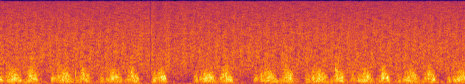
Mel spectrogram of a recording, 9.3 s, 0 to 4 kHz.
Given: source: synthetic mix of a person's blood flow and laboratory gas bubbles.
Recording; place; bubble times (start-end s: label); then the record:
Doppler ultrasound of blood flow; precordium
1.48-1.55 s: bubbles
6.67-6.85 s: bubbles
From the record:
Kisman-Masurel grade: 121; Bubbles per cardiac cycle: 1 to 2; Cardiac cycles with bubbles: 10 to 50%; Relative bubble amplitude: barely perceptible (0.100 to 0.250); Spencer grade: 2 (many but less than half of the cardiac periods contain bubble signals, singularly or in groups); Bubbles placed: anywhere in the cardiac cycle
